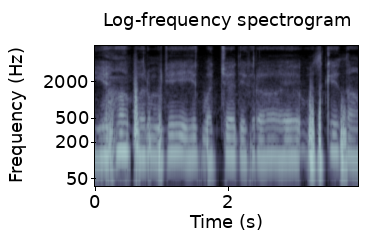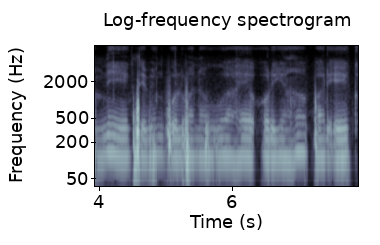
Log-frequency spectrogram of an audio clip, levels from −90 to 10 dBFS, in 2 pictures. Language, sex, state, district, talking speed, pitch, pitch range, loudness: Hindi, male, Madhya Pradesh, Katni, 160 wpm, 115 Hz, 115-125 Hz, -26 LUFS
